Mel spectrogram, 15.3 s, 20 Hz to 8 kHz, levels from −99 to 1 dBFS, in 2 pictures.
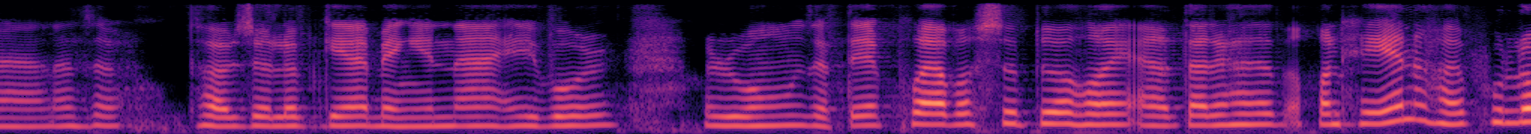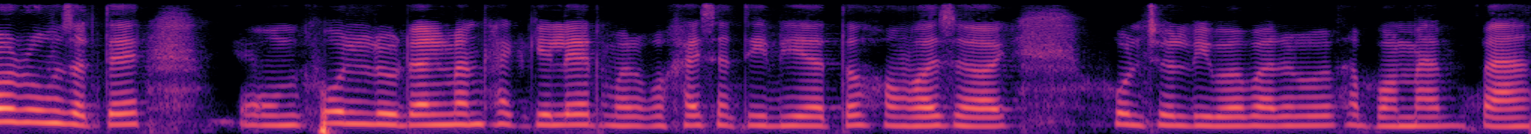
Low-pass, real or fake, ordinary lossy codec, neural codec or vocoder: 7.2 kHz; fake; none; codec, 24 kHz, 0.9 kbps, WavTokenizer, small release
